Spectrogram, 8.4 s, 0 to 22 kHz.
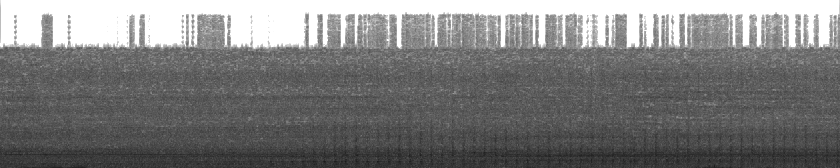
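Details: Mitsubishi 6G72 V6 at cold idle. A fast, fairly regular ticking of about three a second follows engine speed; it lasts 1-2 minutes after a cold start, then stops. The owner suspects the hydraulic lifters, unconfirmed.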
